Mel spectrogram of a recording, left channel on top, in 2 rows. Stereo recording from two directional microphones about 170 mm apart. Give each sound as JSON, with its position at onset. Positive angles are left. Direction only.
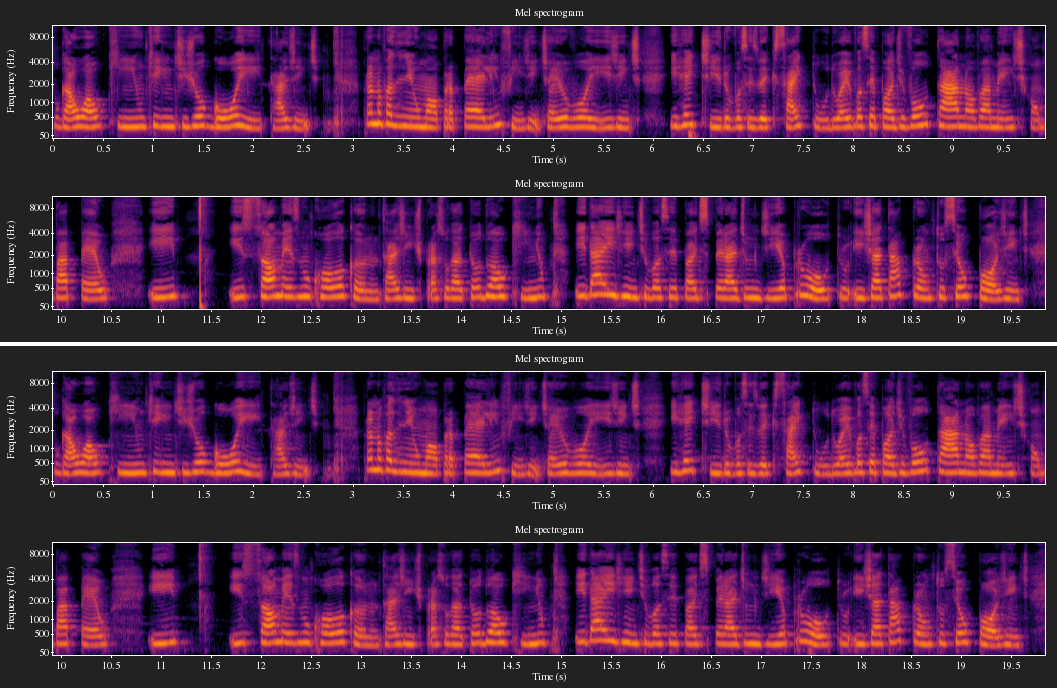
{"t": 0.0, "sound": "a woman's voice", "side_deg": 20}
